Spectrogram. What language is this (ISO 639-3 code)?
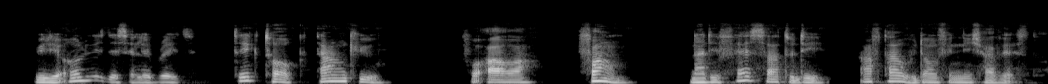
pcm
